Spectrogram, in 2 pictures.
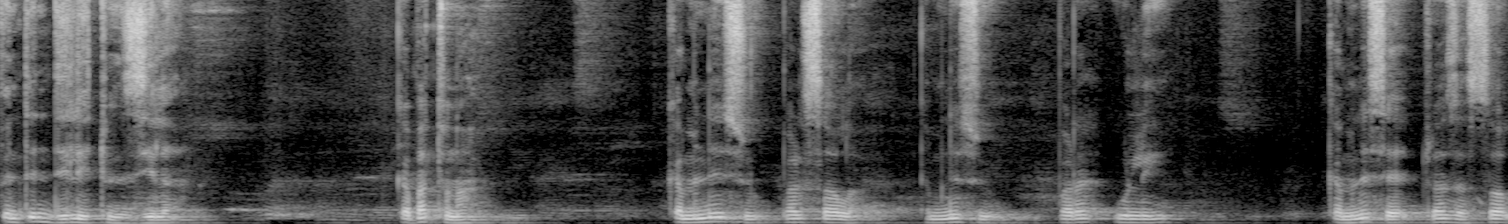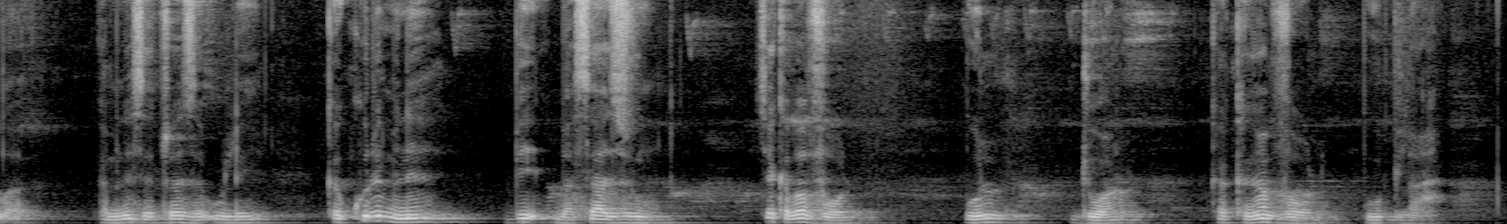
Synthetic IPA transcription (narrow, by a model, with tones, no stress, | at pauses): fe˦n˦tɪ˦n˦di˨˦li˨tʊ˨nzi˨ɛ˦la˦ | ka˨ba˦tʊ˨na˨ | ka˨mɪ˦nɪ˦su˨pa˦ɾɪ˦sa˦ɣla˨ka˨mɪ˦nɪ˦su˨k͡pa˦ɾɪ˦u˦li˦ | ka˨mɪ˦nɛ˦sɛ˨tɾa˦za˨sa˦ɣla̰˨ | ka˨mɪ˨nɛ˦sɛ˨tɾa˦za̰˨ṵ˦le˦ | ka˨kʰu˦ɾi˦mɪ˨nɛ˦ | be˦ba˨saː˦zu˦˨ | t͡ʃɛ˦ka˨ba˦vɔː˨l | bo˦ | dʊ˨ɔ˨ɾ | ka˨kʰa˨ŋa˦vɔ˨lbo˦pɪ˨laː˨˦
